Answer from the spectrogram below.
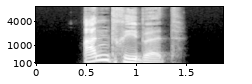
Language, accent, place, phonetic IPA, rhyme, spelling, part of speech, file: German, Germany, Berlin, [ˈanˌtʁiːbət], -antʁiːbət, antriebet, verb, De-antriebet.ogg
- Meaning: second-person plural dependent subjunctive II of antreiben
